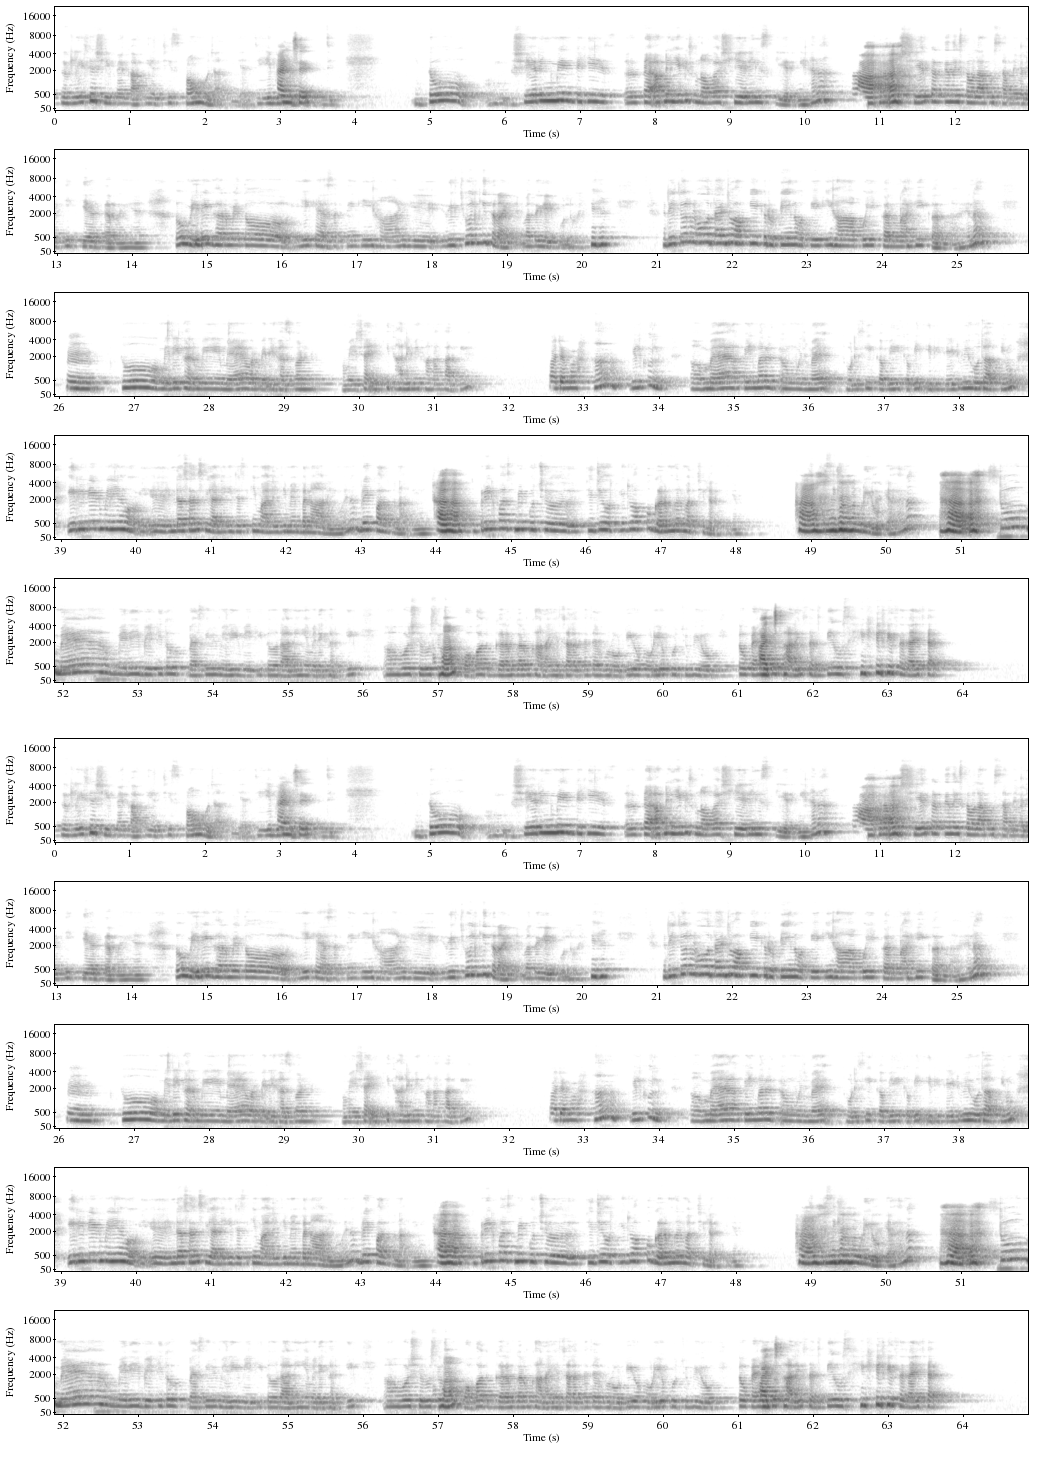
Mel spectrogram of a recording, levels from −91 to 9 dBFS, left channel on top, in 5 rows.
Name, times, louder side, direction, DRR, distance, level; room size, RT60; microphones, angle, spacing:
voice 1, 0.1-1.4 1.7-4.2 4.8-10.3 10.9-20.4 21.1-25.4 26.8-29.4 29.8-31.5 33.1-34.1 34.4-36.2 36.5-43.9 44.6-48.0 49.3-50.4 51.5-55.9 56.3-60.7 61.0-63.7, right 1 dB, 5° left, 0 dB, 1.2 m, -39 dB
voice 2, 3.0-3.4 10.7-11.3 14.8-15.0 26.1-26.5 32.6-32.9 44.0-44.4 48.8-49.6 50.7-51.3 57.0-57.3 61.3-61.4, left 3 dB, 45° left, 5 dB, 0.5 m, -29 dB
10.5 x 5.5 x 2.5 m, 0.90 s
head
